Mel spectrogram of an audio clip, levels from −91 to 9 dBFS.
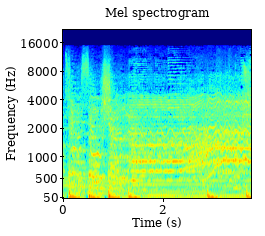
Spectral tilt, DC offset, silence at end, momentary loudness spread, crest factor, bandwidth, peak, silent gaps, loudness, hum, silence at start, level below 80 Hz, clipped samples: -3.5 dB/octave; under 0.1%; 0 s; 3 LU; 14 dB; 15 kHz; -4 dBFS; none; -19 LUFS; none; 0 s; -24 dBFS; under 0.1%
